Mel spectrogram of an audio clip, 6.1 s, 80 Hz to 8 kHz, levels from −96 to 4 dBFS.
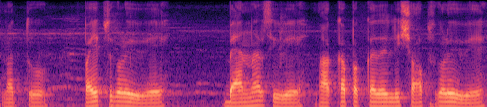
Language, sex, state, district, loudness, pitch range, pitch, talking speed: Kannada, male, Karnataka, Bidar, -17 LUFS, 105-115 Hz, 110 Hz, 110 wpm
